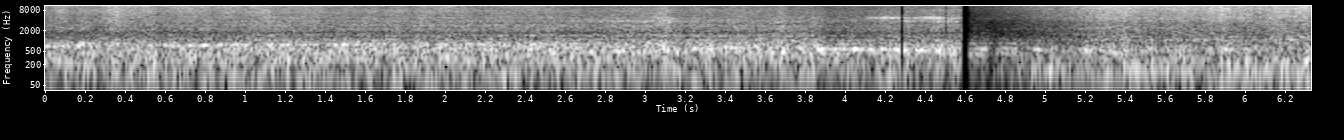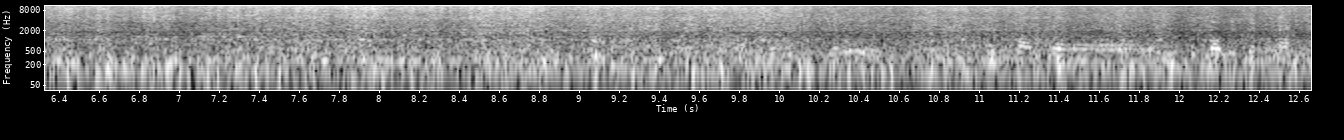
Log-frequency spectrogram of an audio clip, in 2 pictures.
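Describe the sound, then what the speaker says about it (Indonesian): The Argo Bromo Anggrek passenger train from Surabaya Pasar Turi rolls past at a Jakarta station with a continuous loud rumble and clatter of carriages, faint wheel squeal above it, steady throughout. "Nah, ini kayaknya Argo Bromo Anggrek ya. Nah, ini keretanya ini dari Surabaya Pasar Turi ya."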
